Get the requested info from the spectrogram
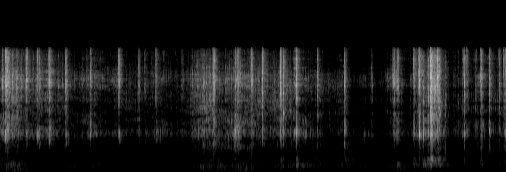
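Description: Two Beyblade Burst spinning tops colliding in a clear plastic stadium: irregular sharp plastic clicks and clacks as they knock together, over a low rattle of their tips spinning on the stadium floor. The hits come thickest in a quick flurry near the end.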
